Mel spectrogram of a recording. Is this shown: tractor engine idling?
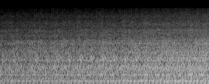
yes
